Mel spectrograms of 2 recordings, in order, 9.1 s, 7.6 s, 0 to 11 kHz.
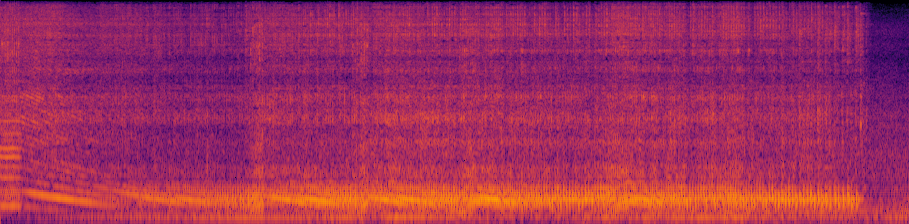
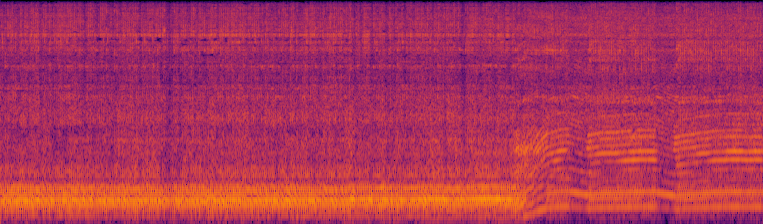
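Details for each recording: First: Two-stroke Champion grass trimmer with non-adjustable carburettor (only idle screw) runs with wandering revs then stalls at idle, yet runs fine under throttle; idle speed set too low, fix is raising the idle screw. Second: Champion T266 trimmer, which had been hard starting and stalling at idle, after raising the idle screw on a carburetor with no fuel mixture screw: high buzz drops to a slightly wavering idle that keeps running; idles normally.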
